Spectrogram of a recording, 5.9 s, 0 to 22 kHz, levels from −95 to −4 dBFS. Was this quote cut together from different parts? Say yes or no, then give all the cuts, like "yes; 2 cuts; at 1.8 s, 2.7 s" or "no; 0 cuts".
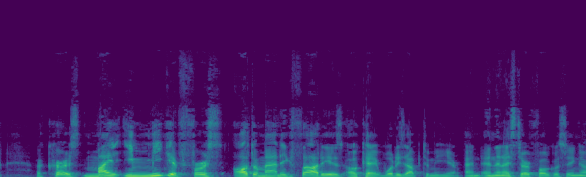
yes; 1 cut; at 4.5 s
